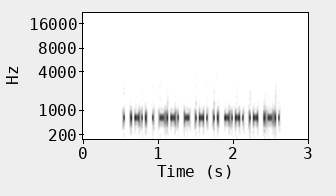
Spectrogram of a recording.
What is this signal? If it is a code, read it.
Morse code, heard as a keyed tone, about 52 wpm, 700 Hz. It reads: ELECTRICAL
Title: Sentences from Top 1000 Words - Review Part 6 - New Word Drill - 50wpm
